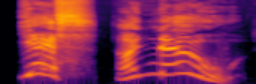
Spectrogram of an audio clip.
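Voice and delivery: very high-pitched, exclaimed retort; exasperated admission. A narrator's reading. Boss owning up to cheating customers, exasperated. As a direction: throw it back at her shamelessly.

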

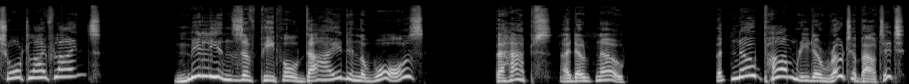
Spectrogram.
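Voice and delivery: a hint of a dismissive older woman; lightly played older woman, amused. The woman presses her case.

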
